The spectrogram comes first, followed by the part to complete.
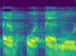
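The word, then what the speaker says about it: Monod: n Frédéric Mono n même les mono ça écrit M o N o d généralement prononcer le mono Nord ça pas connais mais obligé apprendre prononcer nom ça premièrement parce que m'habit t sur radio france international prend contact certains de nombre de européens il dit c'est mono pour prononcer tant qu'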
